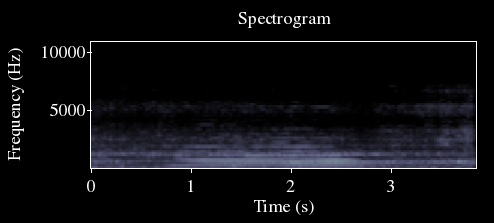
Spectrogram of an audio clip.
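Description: A train horn sounds far off.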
